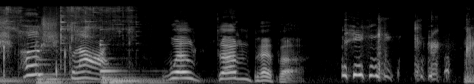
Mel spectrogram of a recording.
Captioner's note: giggles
